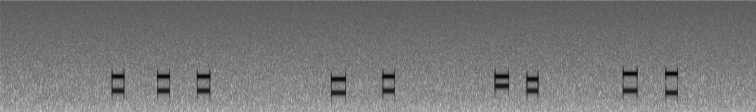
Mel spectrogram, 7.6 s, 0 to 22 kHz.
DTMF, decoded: 555 15 04 63

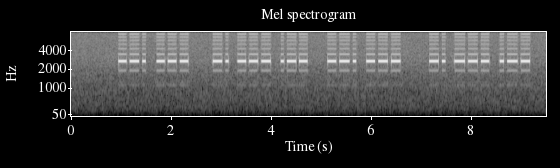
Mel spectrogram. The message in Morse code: GO NOW GO NOW

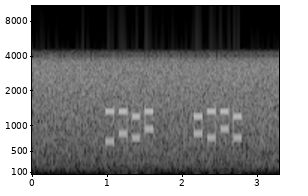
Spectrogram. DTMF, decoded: 2840 7504

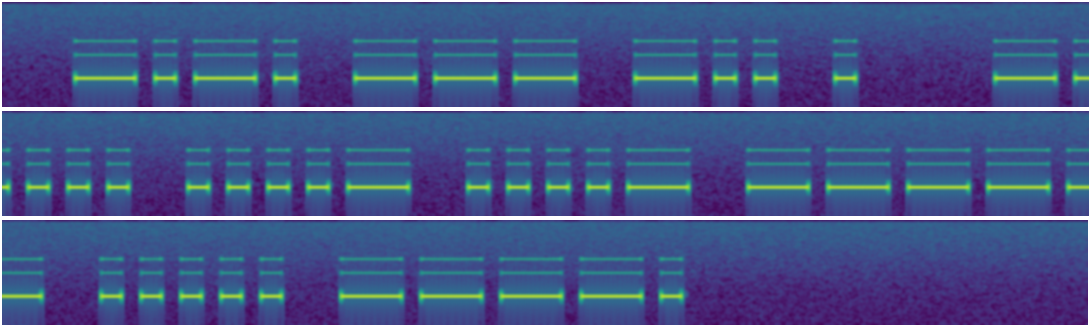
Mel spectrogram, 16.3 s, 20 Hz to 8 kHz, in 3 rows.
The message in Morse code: CODE 644059

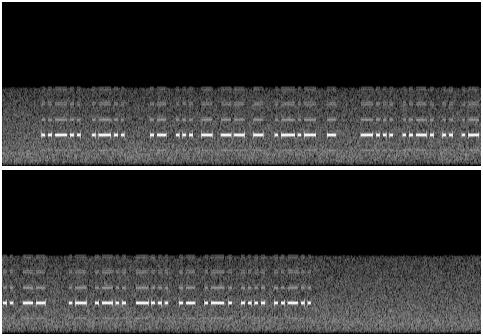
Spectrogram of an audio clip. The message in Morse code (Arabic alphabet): هل استمتعت بفيلم البارحه

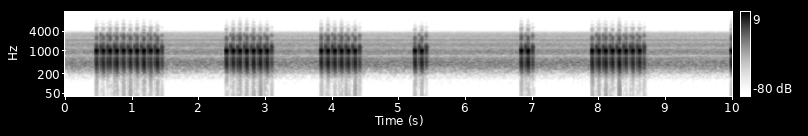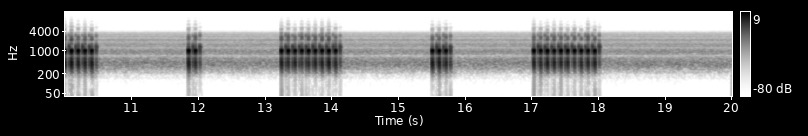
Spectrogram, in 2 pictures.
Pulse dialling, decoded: 0 7 6 2 2 8 5 2 9 3 0

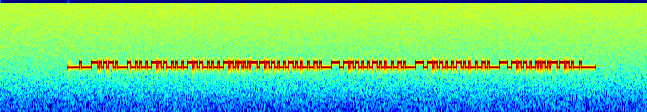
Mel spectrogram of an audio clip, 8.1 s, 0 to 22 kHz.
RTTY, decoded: CQ CQ CQ DE PA7T PA7T PA7T PSE K

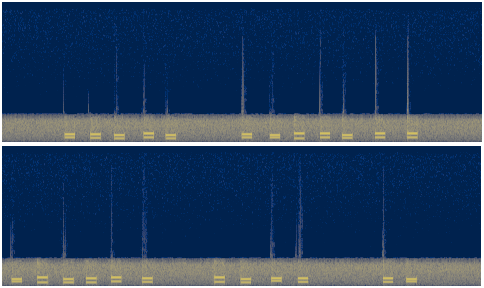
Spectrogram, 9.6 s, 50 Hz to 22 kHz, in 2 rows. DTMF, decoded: 85191 8739499 731295 6105 57

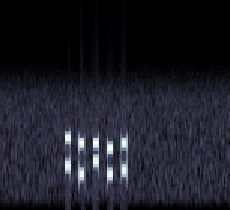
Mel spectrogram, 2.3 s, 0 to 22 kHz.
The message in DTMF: 92015

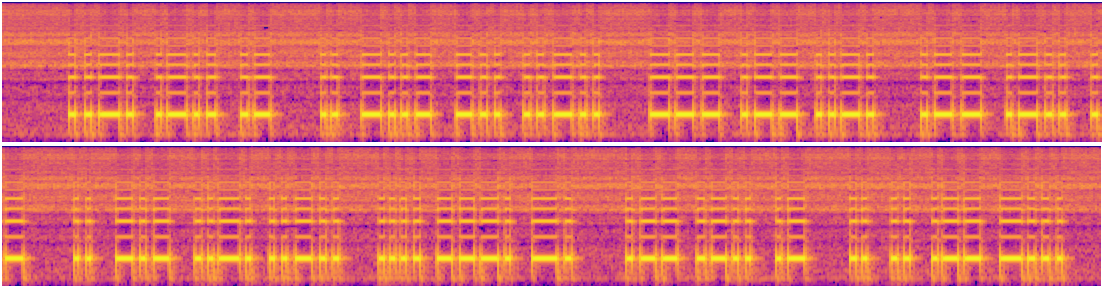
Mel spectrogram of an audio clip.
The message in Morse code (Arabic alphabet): فلا يصده خوف ولا يكفه حزن ولا ييوب

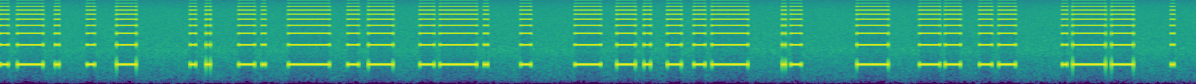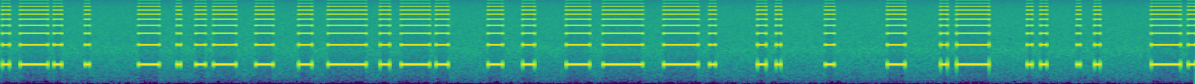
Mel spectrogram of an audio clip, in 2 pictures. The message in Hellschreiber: none

